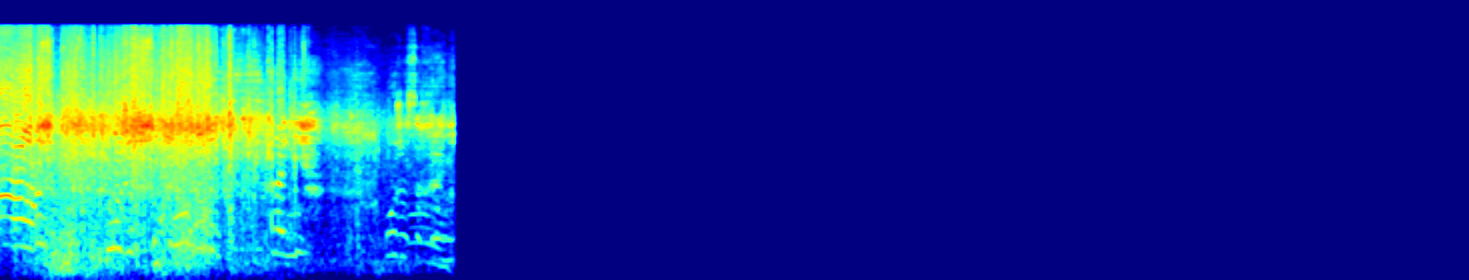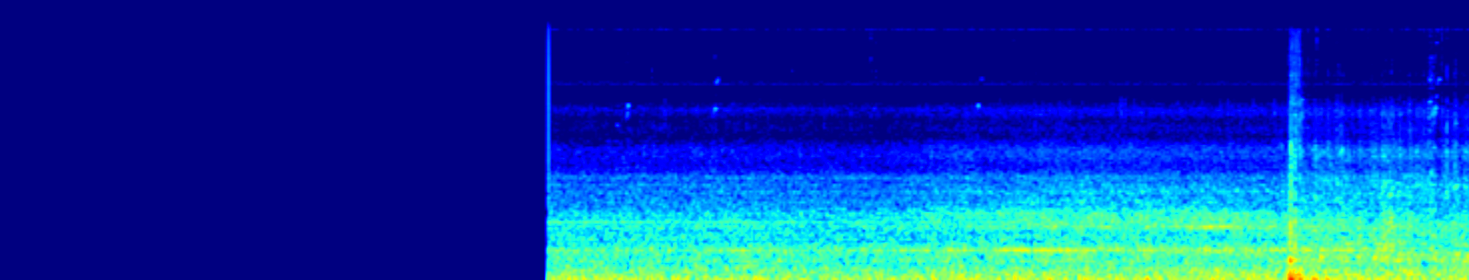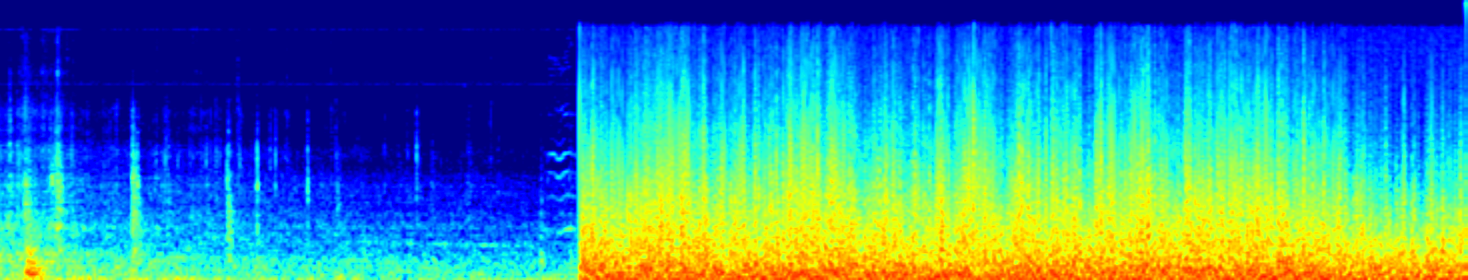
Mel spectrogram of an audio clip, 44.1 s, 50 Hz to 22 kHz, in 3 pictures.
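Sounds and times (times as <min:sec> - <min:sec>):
road noise: 0:00.0 - 0:04.6, 0:20.2 - 0:39.7
engine hum: 0:20.2 - 0:41.9
wind buffeting microphone: 0:20.2 - 0:44.0
loud debris impacts: 0:27.6 - 0:32.9.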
